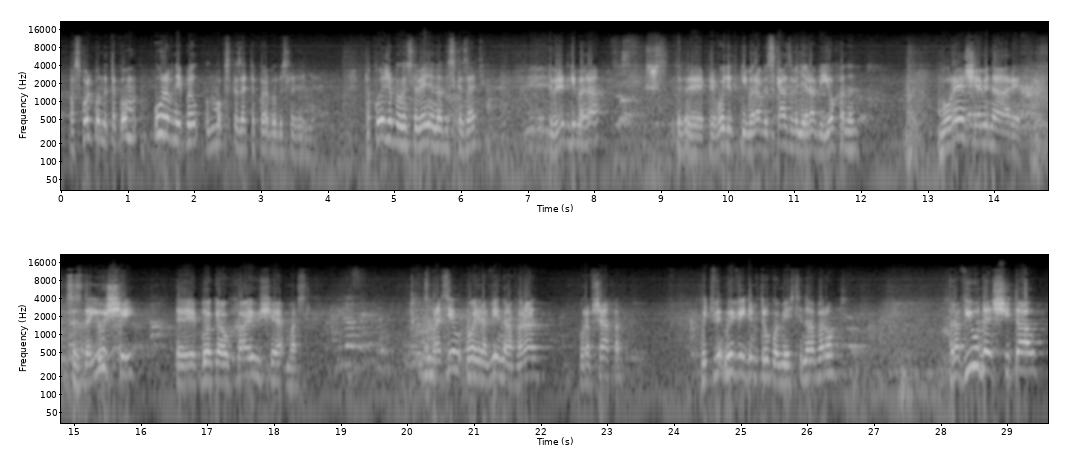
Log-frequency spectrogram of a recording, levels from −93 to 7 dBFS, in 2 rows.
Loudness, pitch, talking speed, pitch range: -18 LUFS, 205 Hz, 90 wpm, 175-250 Hz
